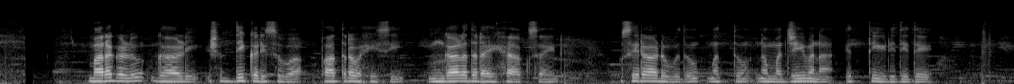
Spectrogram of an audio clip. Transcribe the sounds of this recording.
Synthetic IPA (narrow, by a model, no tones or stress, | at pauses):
mɐɾɐɡɐɭuɡaːɭiʃɐd̪ʱːikɐɾisuʋɐpaːt̪ɾɐʋɐɦisiː | ŋɡaːɭɐd̪ɐɾɐjhaːksɐjɖ | usiɾaːɽuʋud̪umɐt̪ːunɐmːɐd͡ʒiːʋɐnɐet̪ːiːɽid̪id̪e̞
